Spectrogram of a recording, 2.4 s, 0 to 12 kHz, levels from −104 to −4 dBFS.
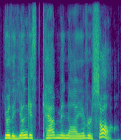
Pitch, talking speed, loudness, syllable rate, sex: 210 Hz, 175 wpm, -18 LUFS, 5.1 syllables/s, female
